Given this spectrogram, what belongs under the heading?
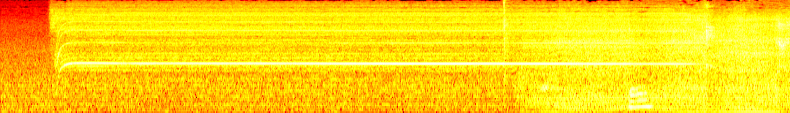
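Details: Steady high-pitched whine of a dental low-speed handpiece motor spinning up, running, then stopping, while its air consumption is measured with a flow meter; normal low-speed handpiece operation.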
